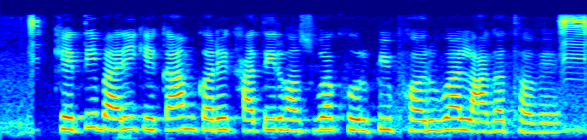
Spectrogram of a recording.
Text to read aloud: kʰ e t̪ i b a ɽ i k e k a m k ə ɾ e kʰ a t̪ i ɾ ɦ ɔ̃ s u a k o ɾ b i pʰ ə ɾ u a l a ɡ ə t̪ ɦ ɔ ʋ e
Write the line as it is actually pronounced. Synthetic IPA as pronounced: kʰ e t̪ i b a ɾ i k e k a m k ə ɾ e kʰ a t̪ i ɾ ɦ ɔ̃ s u a kʰ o ɾ p i pʰ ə ɾ u a l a ɡ ə t̪ ɦ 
